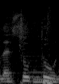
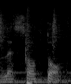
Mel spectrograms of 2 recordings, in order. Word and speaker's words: Lesotho: I I've been told multiple times that it's pronounced Lesotho, not Lesotho.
